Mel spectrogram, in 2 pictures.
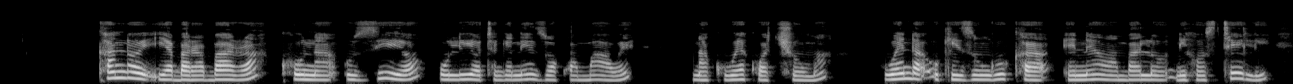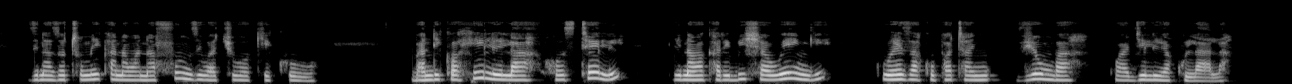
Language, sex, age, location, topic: Swahili, female, 18-24, Nairobi, education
